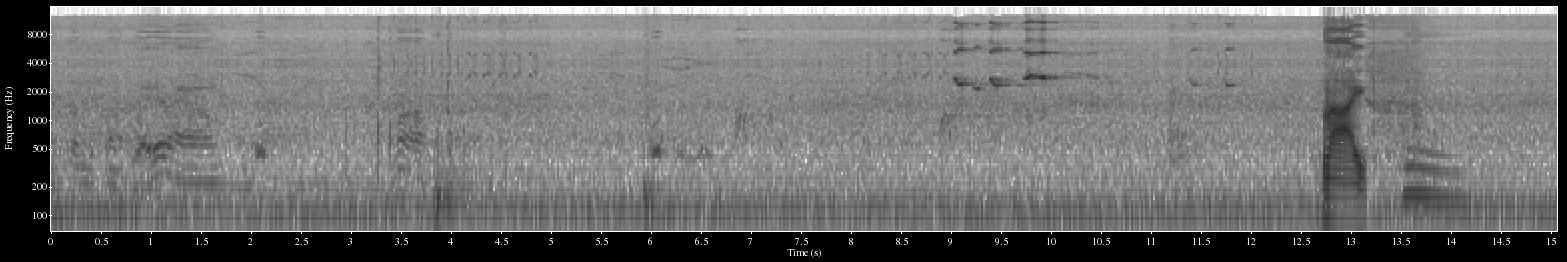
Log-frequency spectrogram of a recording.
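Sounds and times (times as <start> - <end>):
bird chirping: 3.3 - 5.0, 8.1 - 12.2
steady low hum: 10.4 - 15.0.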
